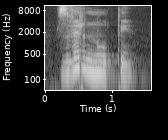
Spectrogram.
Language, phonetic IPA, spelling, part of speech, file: Ukrainian, [zʋerˈnute], звернути, verb, Uk-звернути.ogg
- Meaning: 1. to turn (change one's direction of movement) 2. to turn (change the direction or orientation of) 3. to turn, to direct, to address (:words, gaze, attention), to pay (:attention)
